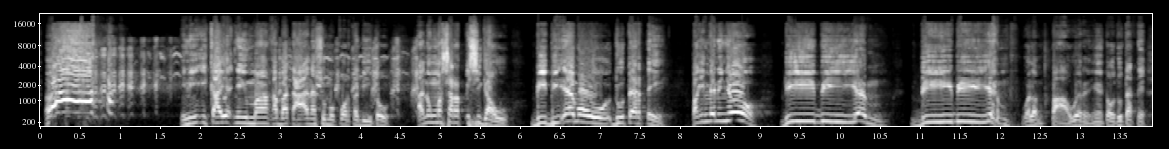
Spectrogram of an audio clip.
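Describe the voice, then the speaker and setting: A man with a Filipino accent giving sarcastic commentary over rally footage, laughing often and loudly. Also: a little high, huge pitch swings, normal speed. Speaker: political commentary host.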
